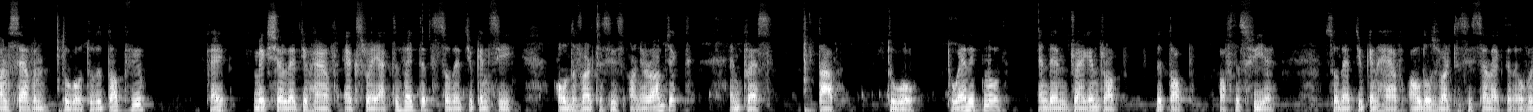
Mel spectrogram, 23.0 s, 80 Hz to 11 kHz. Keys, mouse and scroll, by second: 0.5 KP_7, 1.4-3.5 middle drag, 6.0-9.4 drag, 11.8 Tab, 15.3-18.4 drag.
